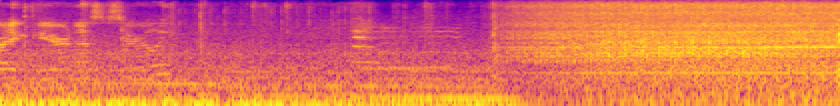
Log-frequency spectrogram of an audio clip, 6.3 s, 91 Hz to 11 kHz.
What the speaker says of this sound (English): These 60 series Detroits are loud.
